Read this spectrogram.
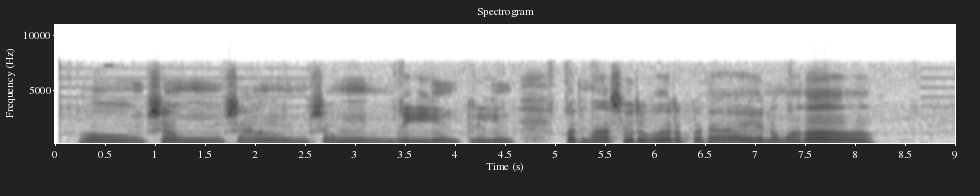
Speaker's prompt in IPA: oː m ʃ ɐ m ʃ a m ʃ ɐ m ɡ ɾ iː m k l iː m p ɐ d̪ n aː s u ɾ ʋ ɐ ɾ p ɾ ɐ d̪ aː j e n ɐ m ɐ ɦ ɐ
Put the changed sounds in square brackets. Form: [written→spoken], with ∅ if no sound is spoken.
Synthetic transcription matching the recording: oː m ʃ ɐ m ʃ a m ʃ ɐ m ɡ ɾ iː m k l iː m p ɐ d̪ [n→m] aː s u ɾ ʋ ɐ ɾ p ɾ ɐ d̪ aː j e n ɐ m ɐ ɦ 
